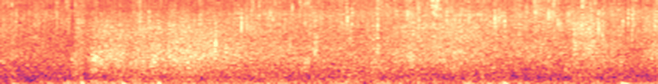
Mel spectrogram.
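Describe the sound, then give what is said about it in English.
Ice pieces crack off the roof and fall inside an iceberg chamber, heard from close to its archway entrance: a continuous deep rumbling roar like a thunderstorm, with a rain-like hiss and echo, broken by a few louder thuds and cracks. No voices. “And you get this rain sound, but you get the echoing from the chamber of the iceberg, and as pieces crack off the roof and fall down, it creates this thunderous echo, which if you close your eyes, it sounds exactly like a thunderstorm.”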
